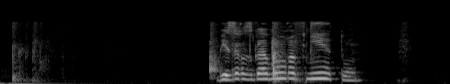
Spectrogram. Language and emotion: Russian, neutral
